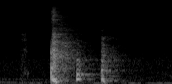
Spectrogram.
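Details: Three short coughs in quick succession from an adult woman, the first strongest, during a yoga class after a short bout of laryngitis with a croaky voice, in a quiet room.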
